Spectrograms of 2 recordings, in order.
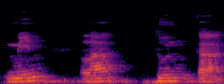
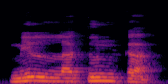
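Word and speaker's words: مِنْ لَدُنْكَ: ladun KYT milladunka mint Sebenarnya tadi Min ladunka tetapi nanya hilang masuk pada lampu mil ladunka Kemudian yang kedua selanjutnya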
